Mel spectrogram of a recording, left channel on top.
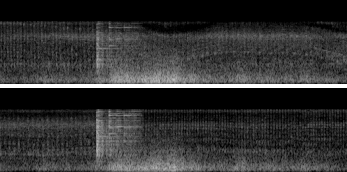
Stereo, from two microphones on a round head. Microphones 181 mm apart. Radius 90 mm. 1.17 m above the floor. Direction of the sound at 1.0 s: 55° right (ahead or behind).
